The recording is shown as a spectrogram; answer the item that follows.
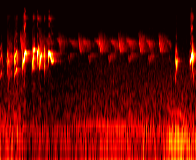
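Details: Red-whiskered bulbul, a cage bird, in a training and lure recording. A short, loud warbled phrase is followed by a softer row of about eight evenly spaced downslurred notes, then two sharp chirps.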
